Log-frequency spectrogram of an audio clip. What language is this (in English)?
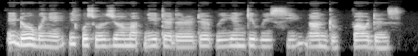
Igbo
